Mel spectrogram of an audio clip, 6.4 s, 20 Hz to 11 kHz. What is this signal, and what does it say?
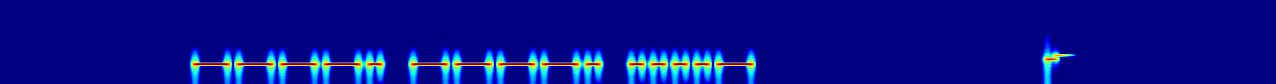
Morse code, heard as a keyed tone, about 22 wpm, 700 Hz. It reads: 994
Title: Numbers - 3-Digit 22wpm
